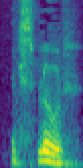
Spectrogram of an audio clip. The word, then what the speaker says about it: explode: Explode, you can see this is verb, and there are two syllables, explode, and verbs with two syllables are often stressed on the second. So here two syllables, second stress.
